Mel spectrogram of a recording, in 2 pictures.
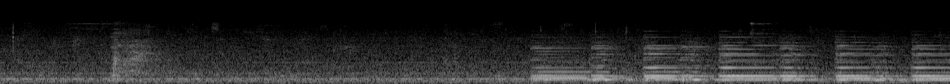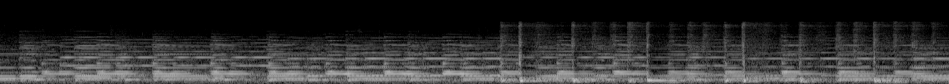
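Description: No technical faults are audible anywhere in the recording.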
